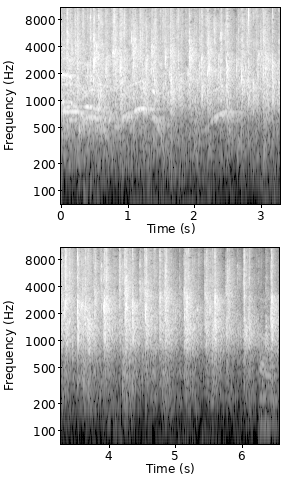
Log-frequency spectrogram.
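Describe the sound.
A crowd breaks into steady applause, dense clapping filling the whole stretch before thinning into more separate, distinct claps near the end, with a few faint voices mixed in early on.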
